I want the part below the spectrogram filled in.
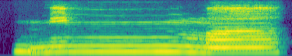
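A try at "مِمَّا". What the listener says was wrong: মিম্মা কিন্তু মাদ আছে, মিম্মা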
